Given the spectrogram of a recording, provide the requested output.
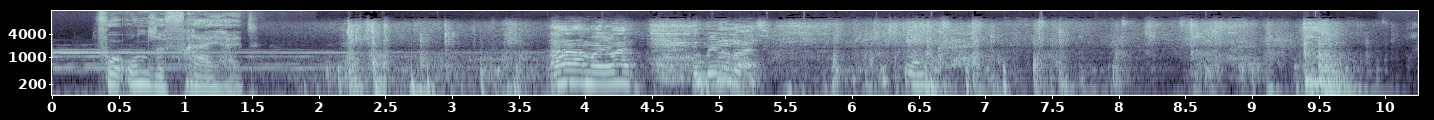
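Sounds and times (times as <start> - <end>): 
speech: 0.4 - 2.6, 3.8 - 7.0
front door of a home opened and shut for a visitor: 8.6 - 10.0.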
